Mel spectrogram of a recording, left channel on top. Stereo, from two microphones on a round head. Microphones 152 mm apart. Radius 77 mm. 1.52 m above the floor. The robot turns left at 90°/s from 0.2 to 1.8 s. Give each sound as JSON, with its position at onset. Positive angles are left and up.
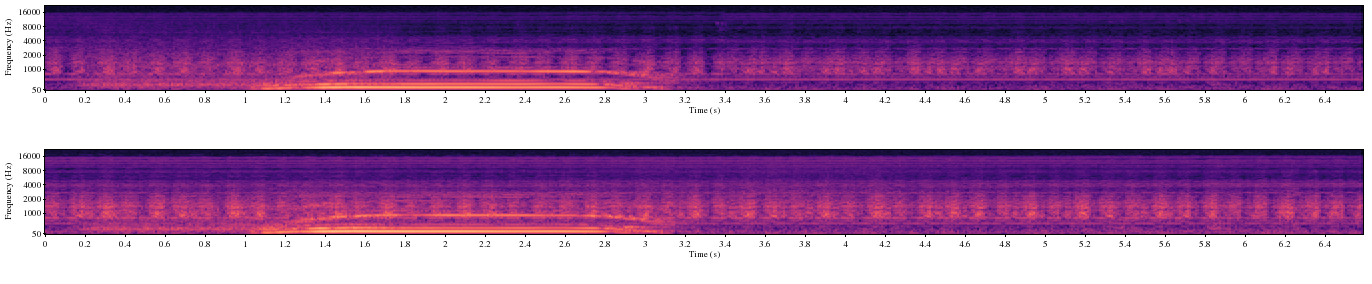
{"t": 1.0, "sound": "an alarm", "azimuth_deg": -75, "distance_m": 2.0}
